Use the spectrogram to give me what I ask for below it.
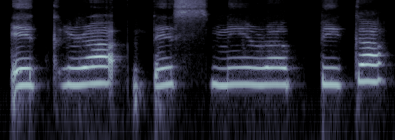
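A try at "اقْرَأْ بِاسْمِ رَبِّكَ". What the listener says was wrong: Just make it more prominent. Kalkala here.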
